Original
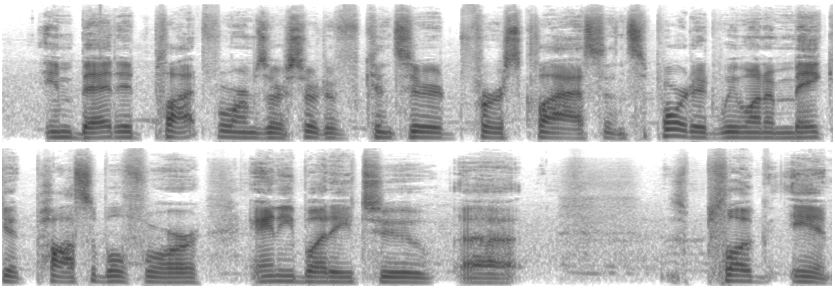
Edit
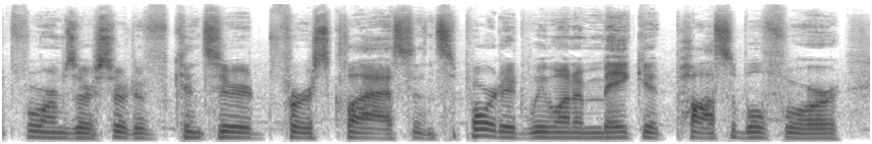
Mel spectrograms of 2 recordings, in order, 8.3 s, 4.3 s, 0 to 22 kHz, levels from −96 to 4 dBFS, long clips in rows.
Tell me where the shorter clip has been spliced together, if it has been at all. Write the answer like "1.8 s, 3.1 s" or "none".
none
